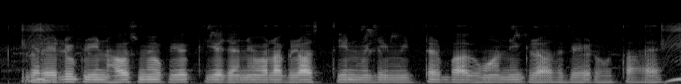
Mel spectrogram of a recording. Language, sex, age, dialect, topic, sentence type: Hindi, male, 31-35, Awadhi Bundeli, agriculture, statement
